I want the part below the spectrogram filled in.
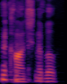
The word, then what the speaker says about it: unconscionable: and the thought of anything less is unconscious nibblable or something like that. – Unconscionable. – Unconscionable. I can say it properly.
